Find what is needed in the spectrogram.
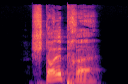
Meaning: inflection of stolpern: 1. first-person singular present 2. first/third-person singular subjunctive I 3. singular imperative
- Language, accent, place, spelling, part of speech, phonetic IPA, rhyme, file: German, Germany, Berlin, stolpre, verb, [ˈʃtɔlpʁə], -ɔlpʁə, De-stolpre.ogg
